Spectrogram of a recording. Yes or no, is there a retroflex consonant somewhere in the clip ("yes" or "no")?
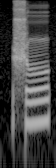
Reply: yes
